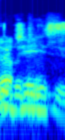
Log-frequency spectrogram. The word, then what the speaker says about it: Fugees: And I did listen to a little bit of the, how do you pronounce it? Fugees? Yeah. Fugees.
